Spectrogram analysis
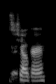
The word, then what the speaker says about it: Choker: Did I pronounce that right, Choker? Yeah. He put that phonetically in there. I was asking him. I feel like it's Shokar or something.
